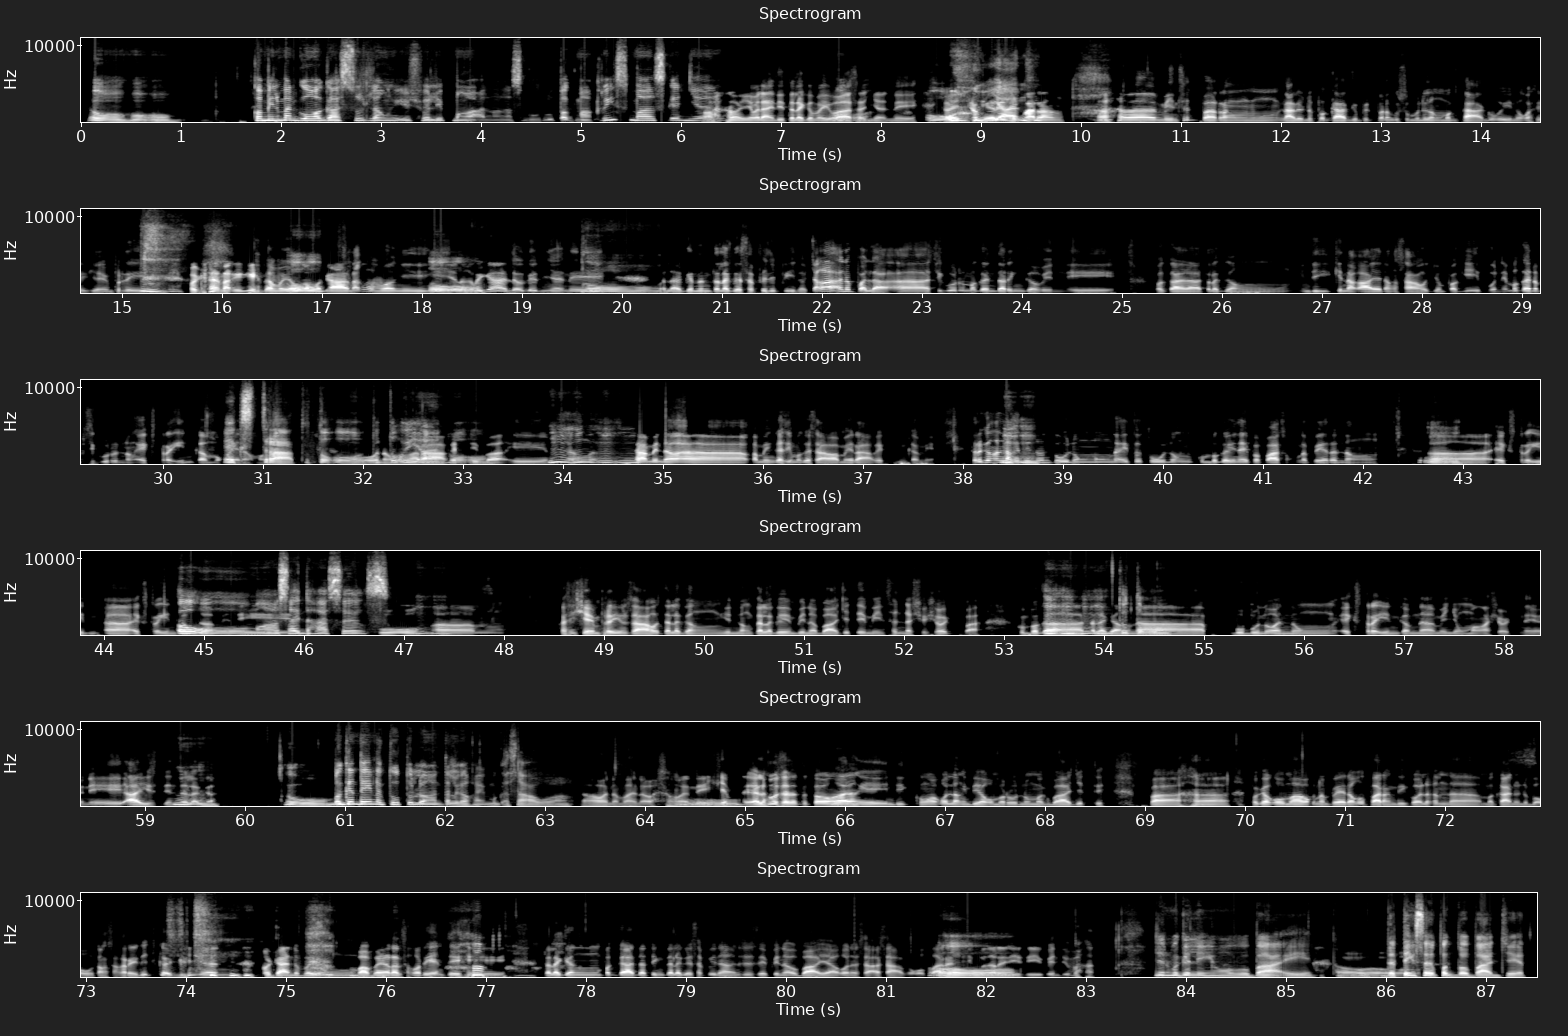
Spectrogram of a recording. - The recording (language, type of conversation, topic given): Filipino, unstructured, Ano ang mga epekto ng kawalan ng nakalaang ipon para sa biglaang pangangailangan?
- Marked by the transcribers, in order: static; other background noise; laughing while speaking: "Oh"; laughing while speaking: "Oo, yan"; chuckle; chuckle; laughing while speaking: "pagka nakikita"; tapping; distorted speech; laughing while speaking: "Alam mo"; mechanical hum; chuckle; laughing while speaking: "ganyan"; laughing while speaking: "'di ba?"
